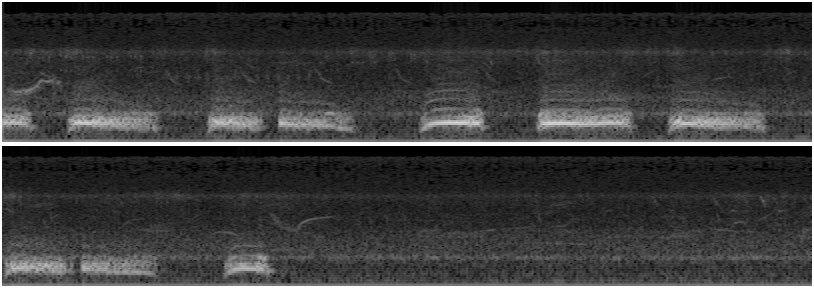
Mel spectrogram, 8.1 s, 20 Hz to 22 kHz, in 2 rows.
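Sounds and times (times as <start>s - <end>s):
common wood pigeon giving hoarse low coos: 0.0s - 5.5s.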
